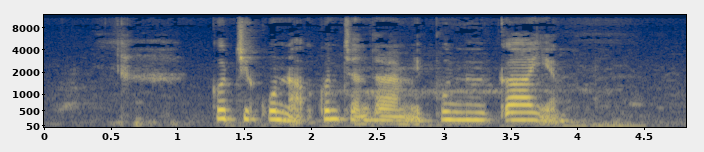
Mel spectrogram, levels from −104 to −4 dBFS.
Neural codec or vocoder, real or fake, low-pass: none; real; 10.8 kHz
